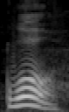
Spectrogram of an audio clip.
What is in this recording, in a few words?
"wo", sun, Ansus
